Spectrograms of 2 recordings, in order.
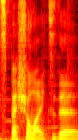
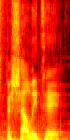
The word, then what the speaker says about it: Specialite: Uh the correct pronunciation is in French. It's Specialite.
